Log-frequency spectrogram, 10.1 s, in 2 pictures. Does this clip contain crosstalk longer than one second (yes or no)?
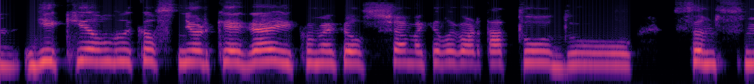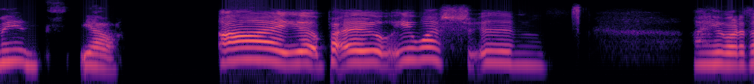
no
